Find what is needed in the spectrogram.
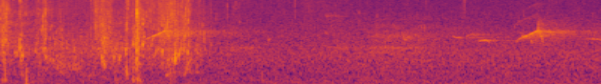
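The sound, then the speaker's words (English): A great crested flycatcher gives a brief rising whistled call near the end, fairly faint over steady water and paddling noise, with splashy bursts at the start. “There's the other call of the great crested flycatcher.”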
